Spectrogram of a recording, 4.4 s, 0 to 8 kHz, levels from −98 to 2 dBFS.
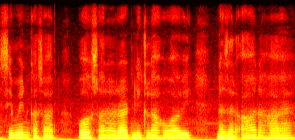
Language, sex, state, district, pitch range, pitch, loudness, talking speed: Hindi, male, Jharkhand, Ranchi, 130-140 Hz, 140 Hz, -13 LUFS, 175 wpm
